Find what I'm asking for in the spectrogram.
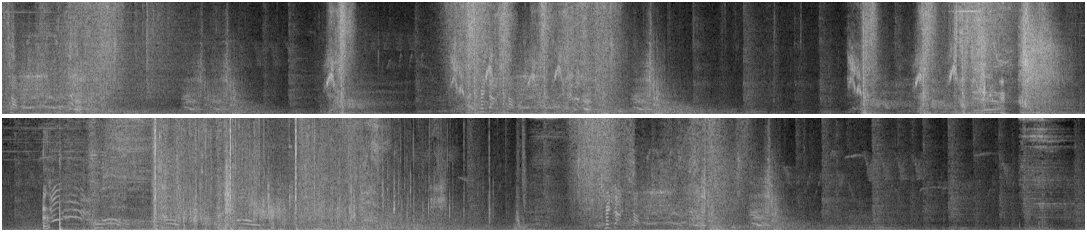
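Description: Blasting-curse explosions from the Hogwarts Legacy video game boom and thud repeatedly through a busy, dense mix, with whooshes between the blasts and speech heard alongside.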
